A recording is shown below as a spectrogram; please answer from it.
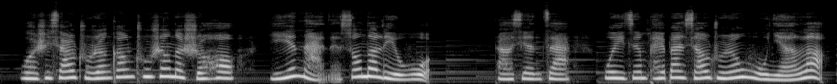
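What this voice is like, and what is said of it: Soft, quiet shy voice. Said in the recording (Chinese): “兔子小声地回答”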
